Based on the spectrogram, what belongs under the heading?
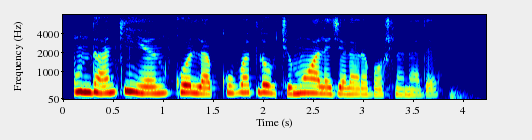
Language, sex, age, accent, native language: Uzbek, female, 18-24, Toshkent viloyati, Uzbek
